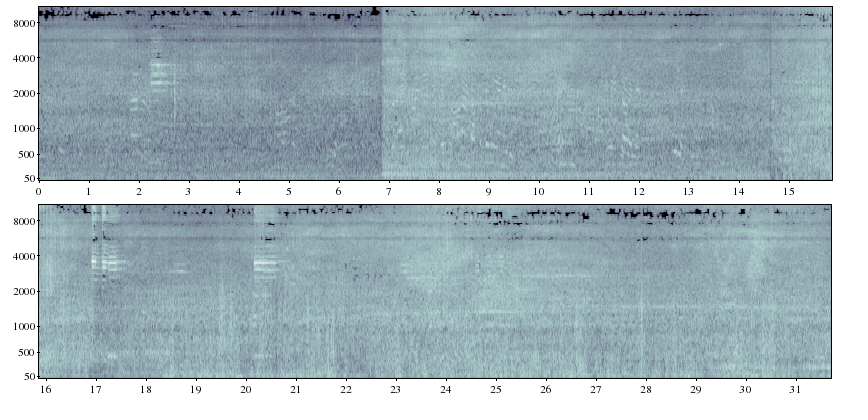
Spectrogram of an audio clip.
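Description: Road traffic heard while riding a scooter: a steady rush of engine and wind noise, which steps up suddenly about seven seconds in. Vehicle horns give short toots three times.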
